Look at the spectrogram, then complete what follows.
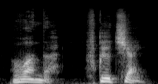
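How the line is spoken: Angry outburst. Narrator (Russian): зло выпалил гермайор

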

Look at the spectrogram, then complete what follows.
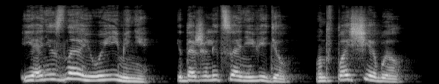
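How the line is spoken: Whining. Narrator (Russian): заскулил Халва

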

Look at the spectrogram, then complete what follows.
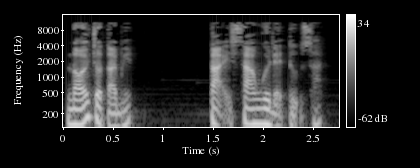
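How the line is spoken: Cold. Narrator (Vietnamese): Kịch quỹ lạnh lùng nói

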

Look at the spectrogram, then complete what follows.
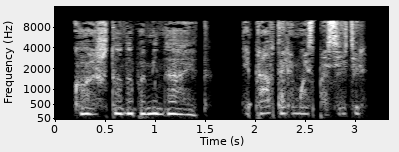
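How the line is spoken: Whisper. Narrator (Russian): прошептала пожирательница душ

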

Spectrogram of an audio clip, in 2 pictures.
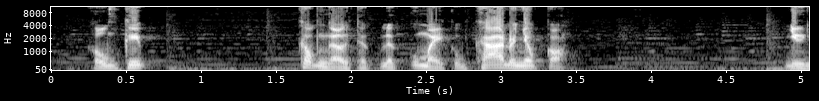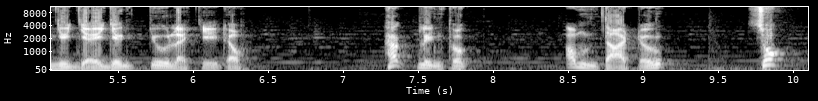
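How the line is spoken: Resentful shout. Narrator (Vietnamese): mà lòng không cam tâm, liền quát lên

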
